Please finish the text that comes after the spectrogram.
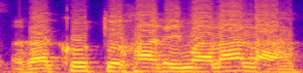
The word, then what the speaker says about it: Rakoto Hamihelala: But if you want to pronounce the full name, he's called Rakatoro Hamihelala. Good morning, good afternoon, sir. Hi, and hi, everyone. Yeah, actually, it's Rakoto Hamihelala, but nice try.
